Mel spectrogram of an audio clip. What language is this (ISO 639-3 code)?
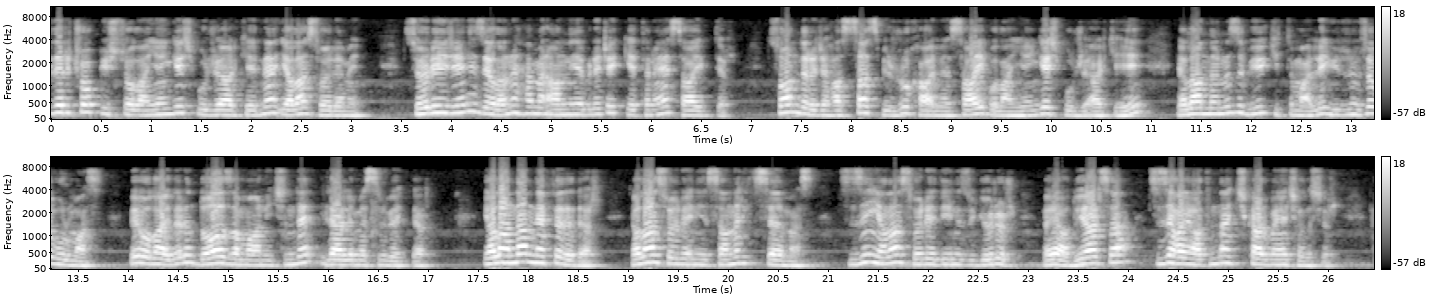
tur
